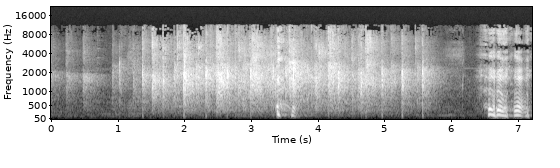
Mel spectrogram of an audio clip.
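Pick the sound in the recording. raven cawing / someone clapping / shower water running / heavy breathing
someone clapping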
